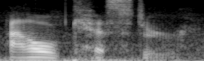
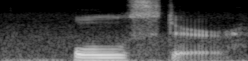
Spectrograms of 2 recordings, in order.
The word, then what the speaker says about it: Alcester: know about the name when you look at the way it's spelled it looks like i'll Kester i said what we were saying that for the longest time Chester yeah but really you pronounce it Ulster bolster what's the example you've had it's like holster yeah without holster without the EH Ulster so this is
